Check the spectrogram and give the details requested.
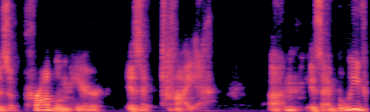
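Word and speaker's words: Etteilla: a problem here is Ataya. Is I believe how you pronounce that, though there's not really a correct way to pronounce it because his name is just backwards. Ataya is a play on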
